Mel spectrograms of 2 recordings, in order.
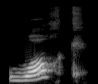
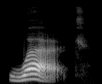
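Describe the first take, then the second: First: The vowel sounds like a French O. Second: The vowel is the English sound of girl. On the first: The speaker calls it wrong. "Beaucoup de Français disent" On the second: The speaker calls it right. "C'est plutôt work"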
